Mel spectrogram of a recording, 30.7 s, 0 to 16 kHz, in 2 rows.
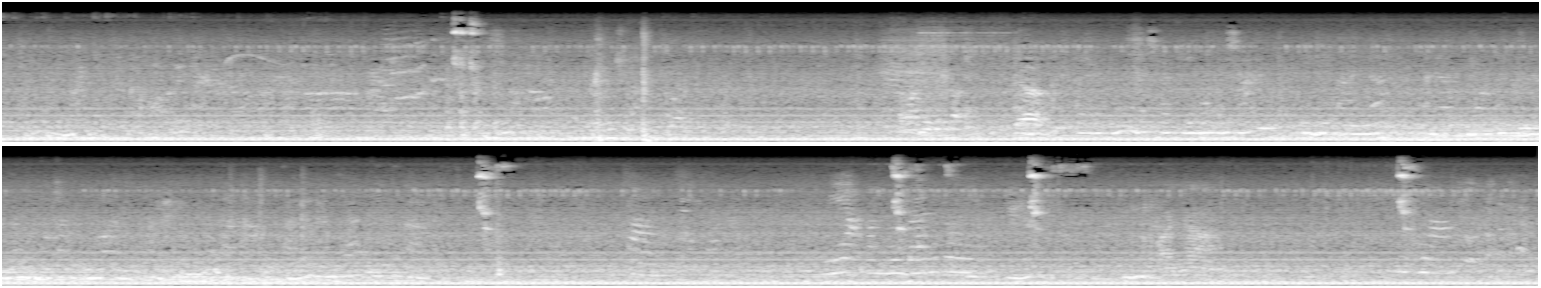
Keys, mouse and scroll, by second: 1.0 click, 2.8 click, 4.2-5.5 drag, 5.9 5, 6.4 Return, 8.0 click, 9.1 click, 10.8 click, 14.3-15.6 drag, 16.1-17.8 drag, 18.5 shift+Right, 21.3 click, 23.5-25.2 drag, 26.6 click, 27.9-29.1 drag.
